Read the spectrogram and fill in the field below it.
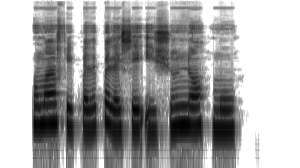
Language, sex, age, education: Yoruba, female, 15-29, secondary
